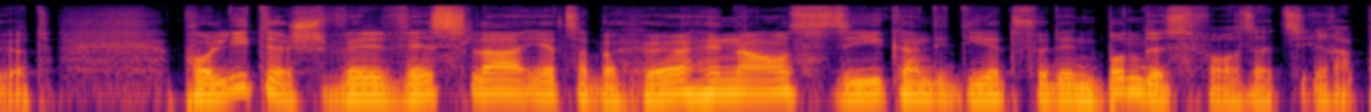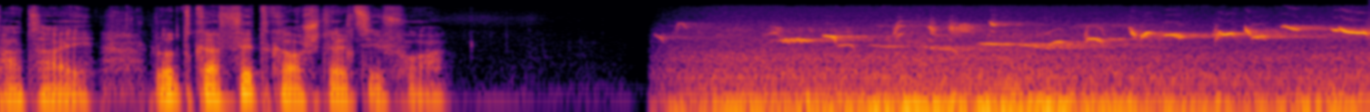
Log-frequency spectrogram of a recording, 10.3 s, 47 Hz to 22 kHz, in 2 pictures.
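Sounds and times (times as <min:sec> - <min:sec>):
speech: 0:00.0 - 0:06.9
birds chirping and trilling in a forest in the Vogelsberg hills: 0:07.6 - 0:10.2.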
